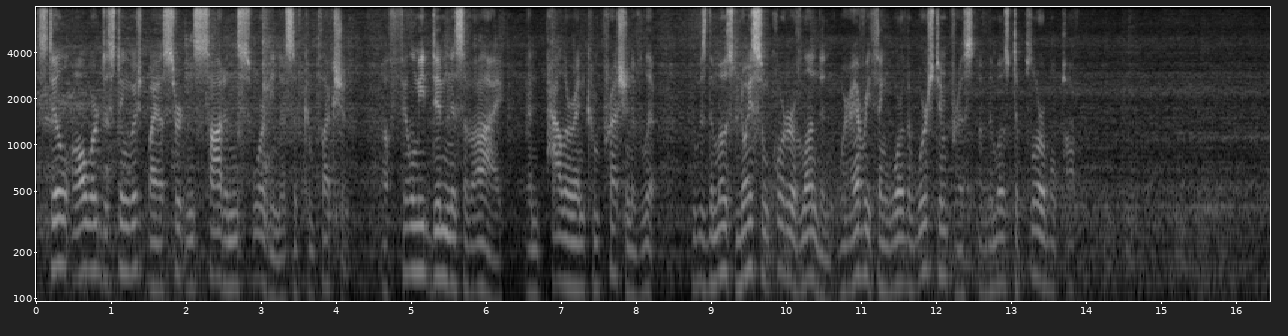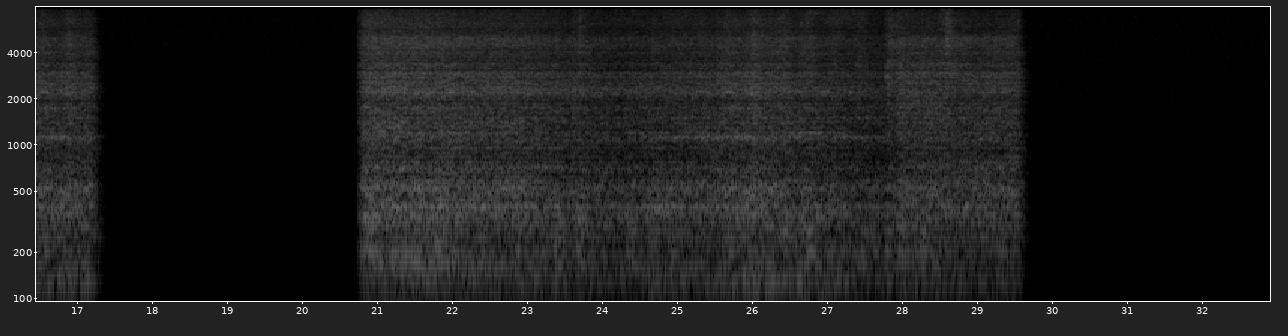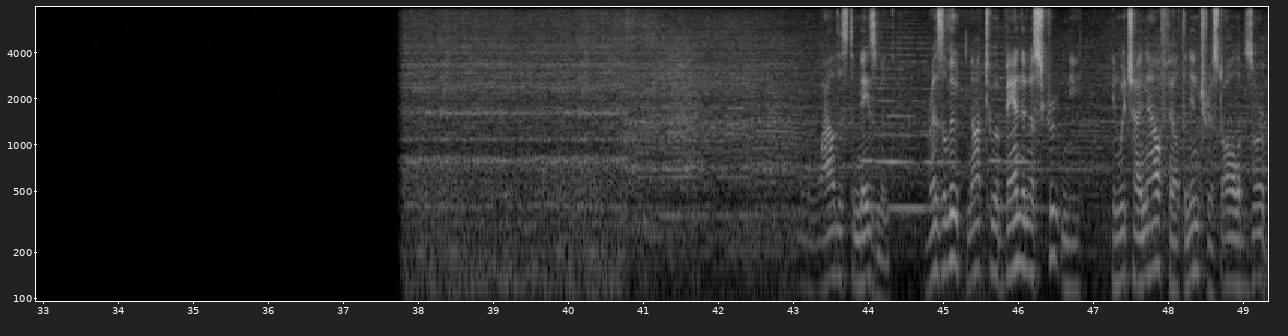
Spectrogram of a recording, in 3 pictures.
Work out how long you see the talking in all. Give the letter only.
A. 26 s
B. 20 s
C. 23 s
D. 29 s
B.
